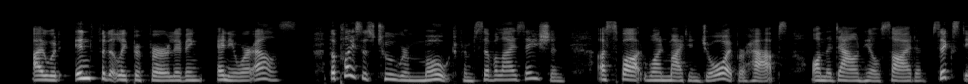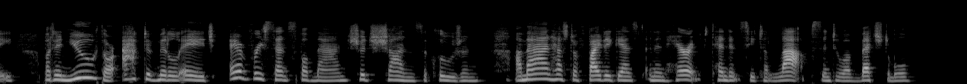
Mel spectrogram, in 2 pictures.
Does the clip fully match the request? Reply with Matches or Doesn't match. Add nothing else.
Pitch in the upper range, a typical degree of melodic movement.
Matches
